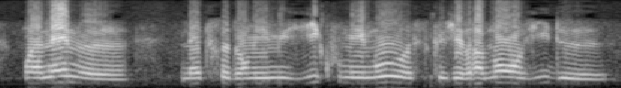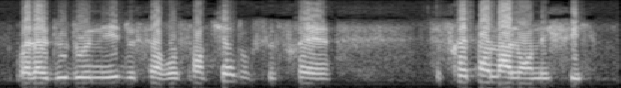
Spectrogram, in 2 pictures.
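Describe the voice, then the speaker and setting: Against noticeable background noise, a woman speaks at a moderate pace. Her intonation is monotone and flat. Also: medium pitch for a woman. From Île-de-France, France. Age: 20s. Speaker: singer-songwriter. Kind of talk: radio interview. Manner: hesitant, many fillers.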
